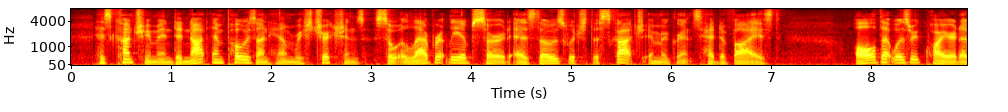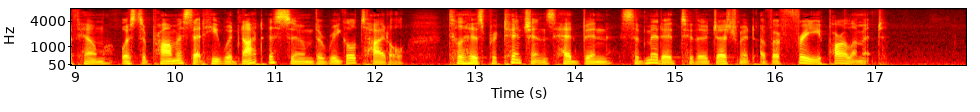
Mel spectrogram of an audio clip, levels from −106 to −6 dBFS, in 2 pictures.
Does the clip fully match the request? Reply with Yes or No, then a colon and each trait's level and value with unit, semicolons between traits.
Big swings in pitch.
Yes: wide, 5.7 semitones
